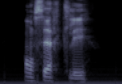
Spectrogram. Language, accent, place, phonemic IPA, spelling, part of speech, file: French, France, Lyon, /ɑ̃.sɛʁ.kle/, encercler, verb, LL-Q150 (fra)-encercler.wav
- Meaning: 1. circle (draw a circle round) 2. ring round, circle round 3. surround, encircle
